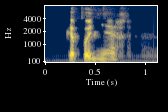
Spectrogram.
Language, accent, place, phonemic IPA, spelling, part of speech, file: French, France, Lyon, /ka.pɔ.njɛʁ/, caponnière, noun, LL-Q150 (fra)-caponnière.wav
- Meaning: caponier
